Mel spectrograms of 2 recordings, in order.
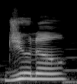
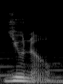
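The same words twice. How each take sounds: First: The name begins with a J sound. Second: The name begins with a Y sound. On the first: This is the modern English pronunciation. "if you speak American English" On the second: This is the likely ancient Roman pronunciation. "closer to Juno, like with a Y sound"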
